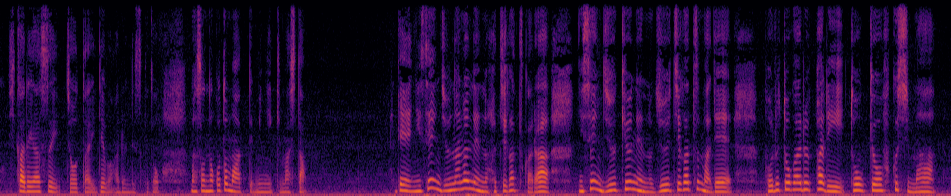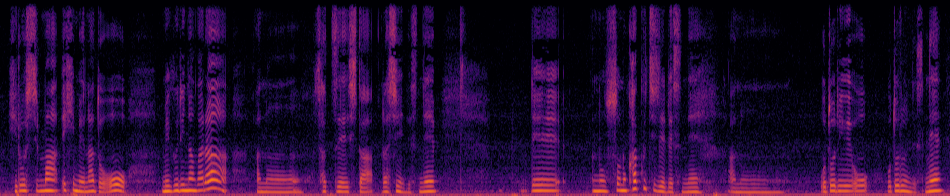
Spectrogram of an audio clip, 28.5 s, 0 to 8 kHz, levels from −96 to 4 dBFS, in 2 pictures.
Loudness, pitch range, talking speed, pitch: -34 LUFS, 175-235 Hz, 225 characters per minute, 205 Hz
